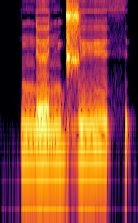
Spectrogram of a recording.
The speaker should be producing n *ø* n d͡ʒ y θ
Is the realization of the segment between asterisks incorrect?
no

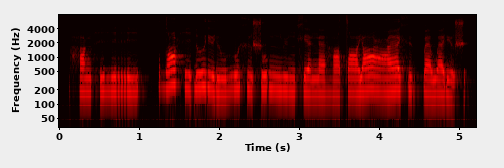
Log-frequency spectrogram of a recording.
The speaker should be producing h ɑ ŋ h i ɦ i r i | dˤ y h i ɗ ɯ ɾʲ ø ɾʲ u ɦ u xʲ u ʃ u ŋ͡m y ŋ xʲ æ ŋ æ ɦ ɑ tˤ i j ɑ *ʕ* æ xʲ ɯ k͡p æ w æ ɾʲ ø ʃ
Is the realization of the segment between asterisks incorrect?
no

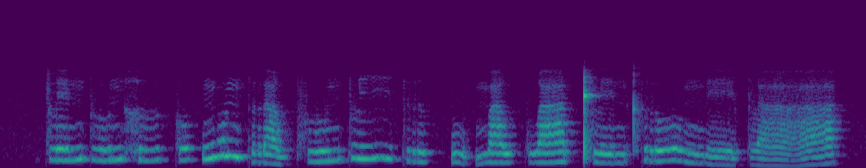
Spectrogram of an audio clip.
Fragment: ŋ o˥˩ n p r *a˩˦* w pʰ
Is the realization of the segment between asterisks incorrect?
no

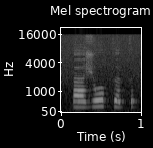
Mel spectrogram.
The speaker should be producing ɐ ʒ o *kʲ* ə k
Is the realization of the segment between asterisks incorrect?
yes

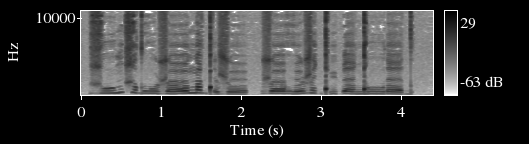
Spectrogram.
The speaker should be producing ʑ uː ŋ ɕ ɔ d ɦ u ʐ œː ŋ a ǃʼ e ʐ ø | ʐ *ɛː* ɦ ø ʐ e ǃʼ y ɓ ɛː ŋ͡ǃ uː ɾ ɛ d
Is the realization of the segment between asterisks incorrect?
yes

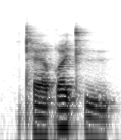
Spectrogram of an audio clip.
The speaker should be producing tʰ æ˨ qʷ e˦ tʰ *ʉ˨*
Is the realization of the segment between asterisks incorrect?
no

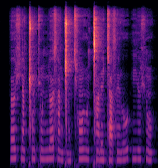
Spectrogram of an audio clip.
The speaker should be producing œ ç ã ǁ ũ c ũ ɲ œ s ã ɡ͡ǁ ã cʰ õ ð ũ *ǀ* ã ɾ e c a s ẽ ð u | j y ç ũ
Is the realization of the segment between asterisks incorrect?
no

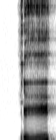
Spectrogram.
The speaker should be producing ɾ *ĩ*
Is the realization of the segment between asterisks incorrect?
yes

